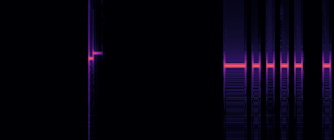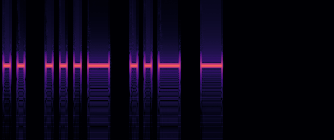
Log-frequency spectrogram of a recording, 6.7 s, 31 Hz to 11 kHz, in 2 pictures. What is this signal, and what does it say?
Morse code, heard as a keyed tone, about 17 wpm, 700 Hz. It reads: 6SVUT
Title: Five Challenging Letter-Number Combinations 17wpm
